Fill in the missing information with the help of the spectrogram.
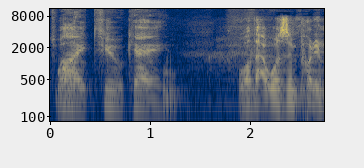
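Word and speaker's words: YIIK: Right, so I just looked at the Steam page for what you said is Yeek. Yeah. They actually say how it's pronounced. It's pronounced Y2K.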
